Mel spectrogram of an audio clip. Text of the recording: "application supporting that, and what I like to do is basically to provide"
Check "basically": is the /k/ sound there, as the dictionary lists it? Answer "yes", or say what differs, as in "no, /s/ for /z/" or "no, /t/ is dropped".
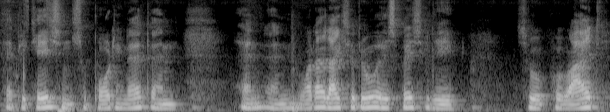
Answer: no, /k/ is dropped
